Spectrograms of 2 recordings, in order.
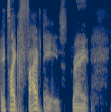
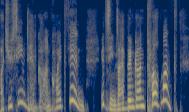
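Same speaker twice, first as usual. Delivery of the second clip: chattering voice swooping high; 9 semitones higher than usual. Retelling a scene from the book, doing Herbert's way of talking. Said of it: "'cause you know how Herbert just talks".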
